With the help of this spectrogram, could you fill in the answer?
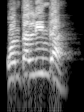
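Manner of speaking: high, loud sing-song question; peekaboo call. Pretend. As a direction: ask like playing peekaboo with a child. Peekaboo game with Linda.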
